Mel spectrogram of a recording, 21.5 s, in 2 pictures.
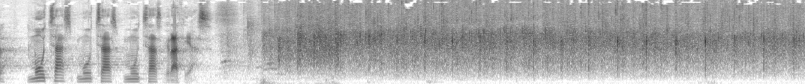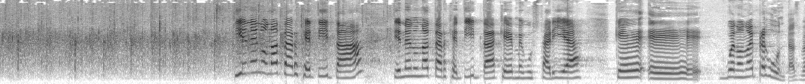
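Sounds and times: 
speech: 0.0s - 3.6s, 13.8s - 21.4s
audience applause: 3.2s - 16.2s.

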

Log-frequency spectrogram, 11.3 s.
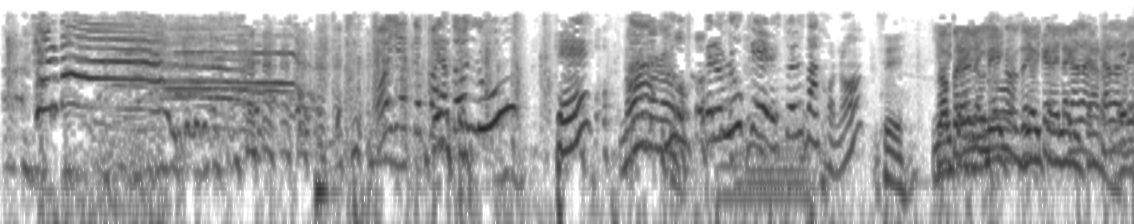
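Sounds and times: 
crowd cheering and shouting: 0.4s - 3.2s
laughter: 1.4s - 5.1s
speech: 3.5s - 11.3s.

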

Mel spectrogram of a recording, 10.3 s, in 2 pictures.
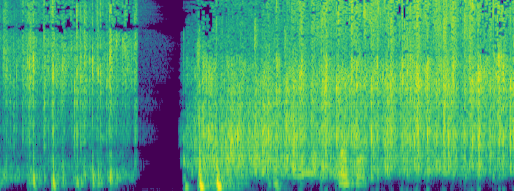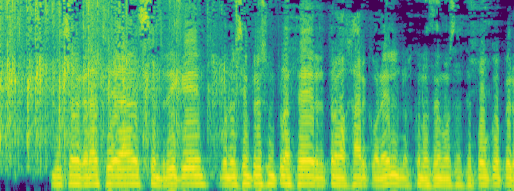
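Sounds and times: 
audience applause: 1.8s - 7.9s
speech: 5.6s - 10.2s.

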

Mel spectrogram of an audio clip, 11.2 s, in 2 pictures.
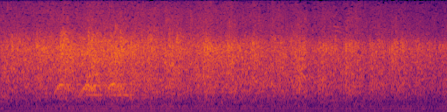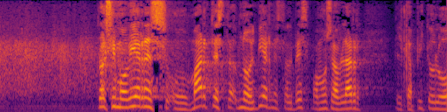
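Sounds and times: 
audience applause: 0.0s - 7.6s
speech: 6.8s - 11.1s.

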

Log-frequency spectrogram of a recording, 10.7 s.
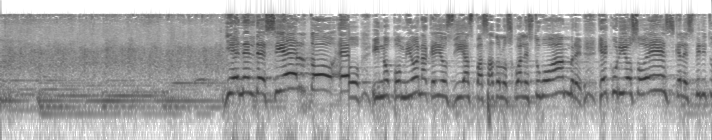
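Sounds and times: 
audience applauding: 0.0s - 5.0s
speech: 3.4s - 10.6s.

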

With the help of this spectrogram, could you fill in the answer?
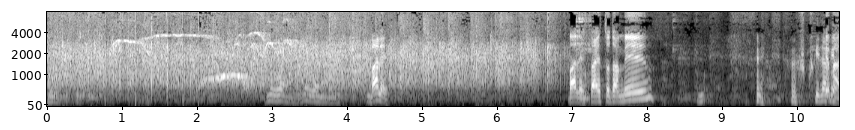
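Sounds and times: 
audience applause: 0.0s - 7.1s
speech: 3.0s - 4.7s, 7.0s - 10.5s.

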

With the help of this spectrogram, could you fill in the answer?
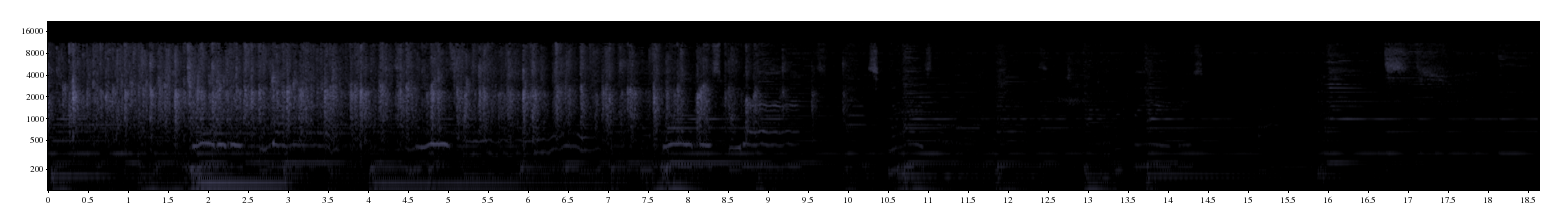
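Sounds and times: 
audience applauding: 0.0s - 9.3s.

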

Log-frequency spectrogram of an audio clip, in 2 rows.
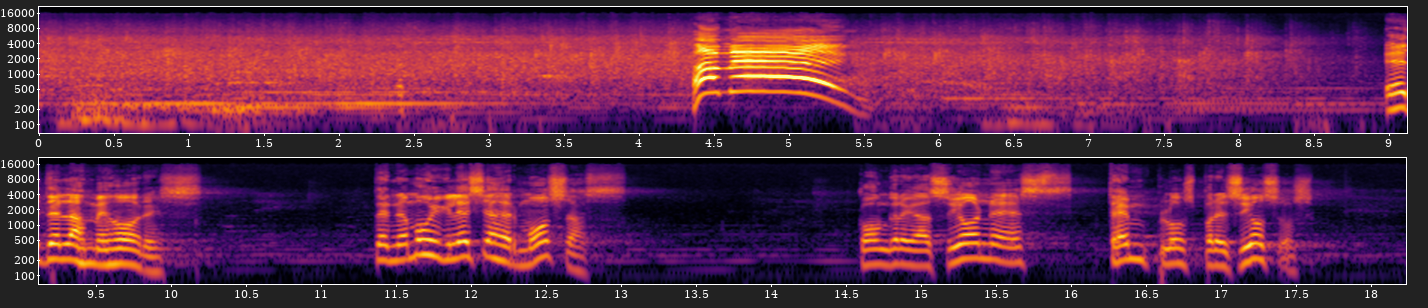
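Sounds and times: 
audience applause: 0.0s - 8.9s
speech: 9.0s - 10.2s, 11.4s - 13.0s, 14.6s - 17.7s.

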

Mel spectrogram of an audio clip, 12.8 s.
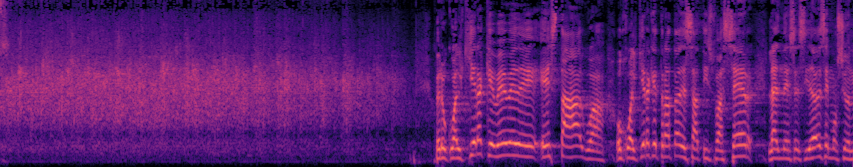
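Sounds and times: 
audience applauding: 0.0s - 6.3s
speech: 6.5s - 12.7s.

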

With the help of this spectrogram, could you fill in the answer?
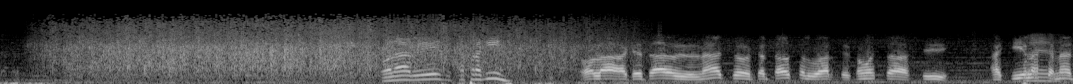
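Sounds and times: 
audience applause: 0.2s - 6.5s
speech: 3.8s - 5.2s, 5.8s - 10.7s.

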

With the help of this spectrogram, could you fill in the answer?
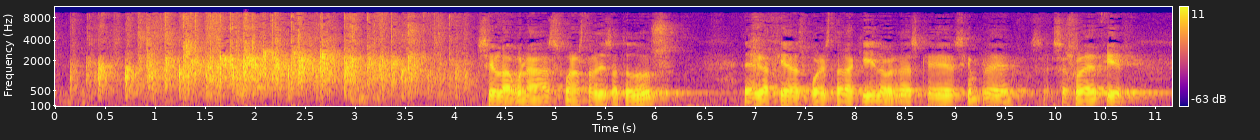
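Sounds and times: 
audience applause: 0.0s - 4.2s
speech: 4.3s - 6.3s, 6.9s - 10.8s.

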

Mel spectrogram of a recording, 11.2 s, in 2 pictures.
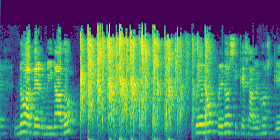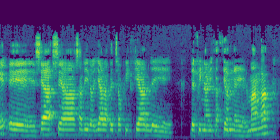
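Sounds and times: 
speech: 0.1s - 1.6s, 3.9s - 11.1s
crowd applause: 1.6s - 4.2s.

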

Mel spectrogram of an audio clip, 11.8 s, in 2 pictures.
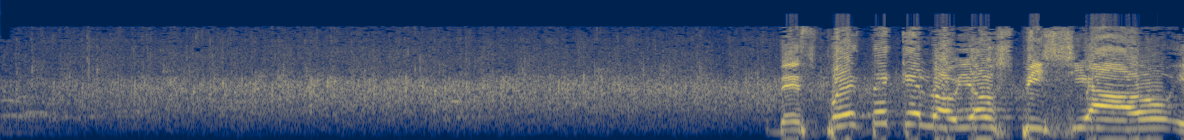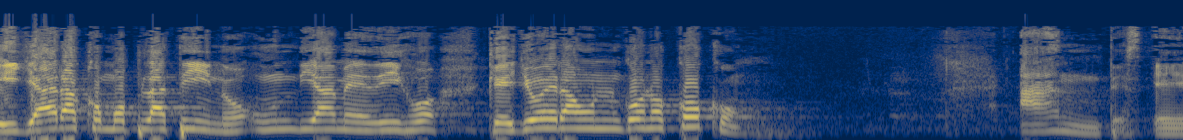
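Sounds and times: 
audience clapping: 0.0s - 5.1s
speech: 3.9s - 9.8s, 11.0s - 11.8s.

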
